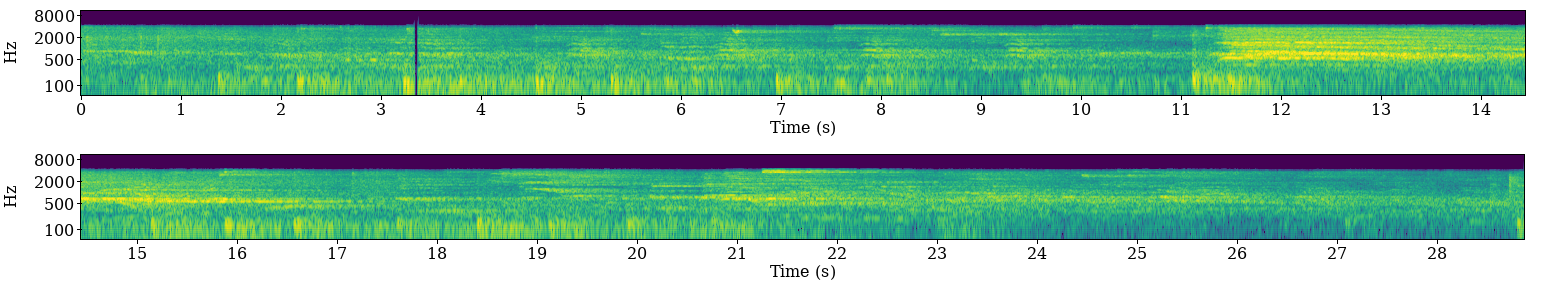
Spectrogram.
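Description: Sneakers squeak on a hardwood court in an echoing hall.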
